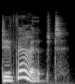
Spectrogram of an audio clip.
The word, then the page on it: developed: British English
